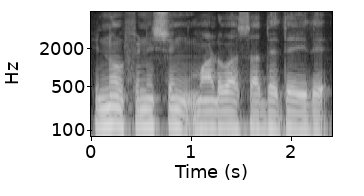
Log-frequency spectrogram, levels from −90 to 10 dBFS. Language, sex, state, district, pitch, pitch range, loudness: Kannada, male, Karnataka, Koppal, 100 Hz, 95-105 Hz, -15 LUFS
